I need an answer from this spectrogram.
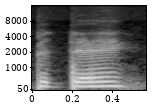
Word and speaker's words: bidet: How you pronounce it? Bidet. Bidet. Bidet. It's French.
